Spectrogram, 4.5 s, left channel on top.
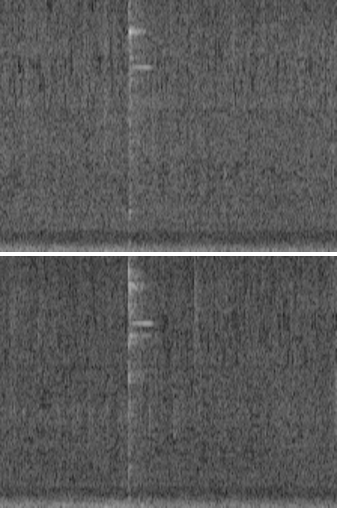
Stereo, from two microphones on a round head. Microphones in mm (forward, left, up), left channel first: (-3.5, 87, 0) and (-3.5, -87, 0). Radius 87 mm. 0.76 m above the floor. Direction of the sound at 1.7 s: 65° right (ahead or behind).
